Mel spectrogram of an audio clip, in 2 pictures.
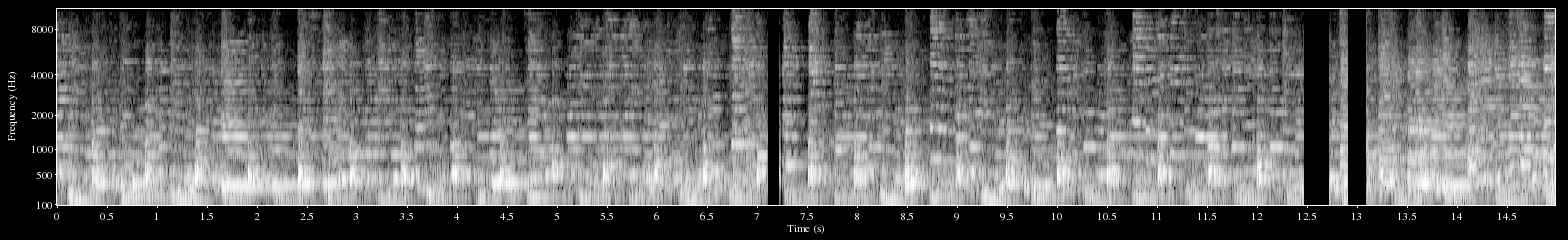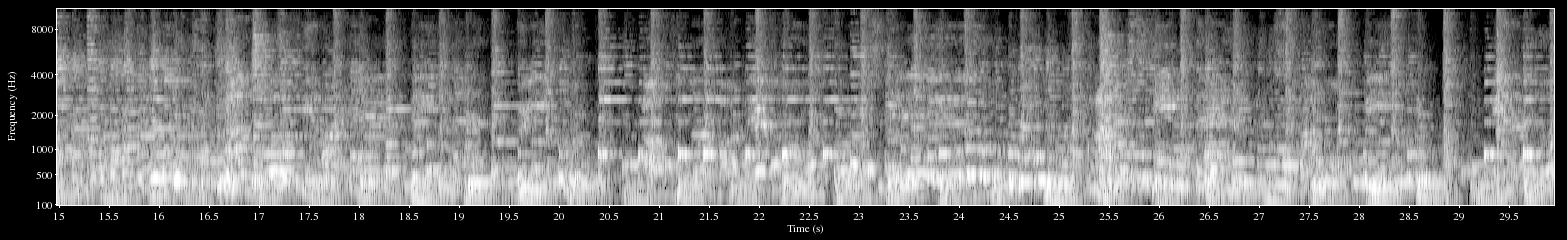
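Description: Bluegrass band playing on five-string banjo, acoustic guitar and upright bass, with the banjo's bright rolls to the fore. The sound drops out very briefly about seven seconds in and twice more near the middle.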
